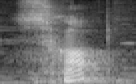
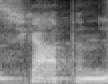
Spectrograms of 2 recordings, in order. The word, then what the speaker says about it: schap: So the first one, schap, consists out of one single syllable with a short written vowel, so we pronounce it short.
